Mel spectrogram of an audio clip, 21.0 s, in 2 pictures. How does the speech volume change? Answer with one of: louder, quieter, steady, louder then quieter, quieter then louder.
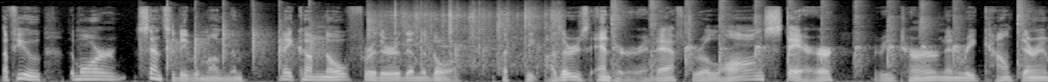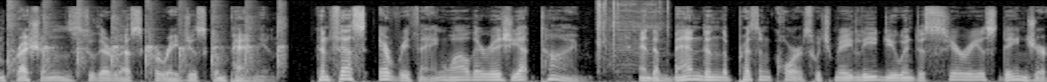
steady.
